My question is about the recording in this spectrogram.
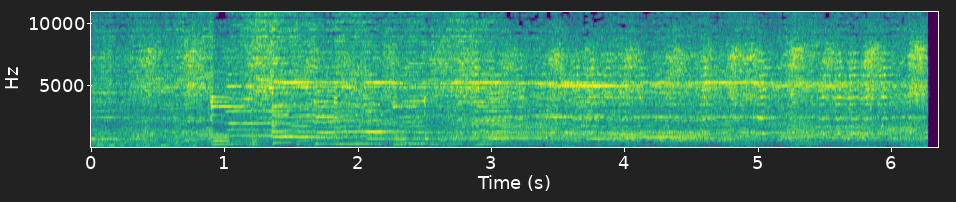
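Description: Live band playing an instrumental passage, with accordion, guitar and drums.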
